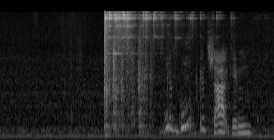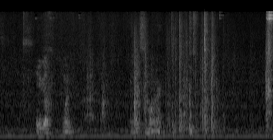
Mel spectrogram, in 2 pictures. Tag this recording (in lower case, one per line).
speech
